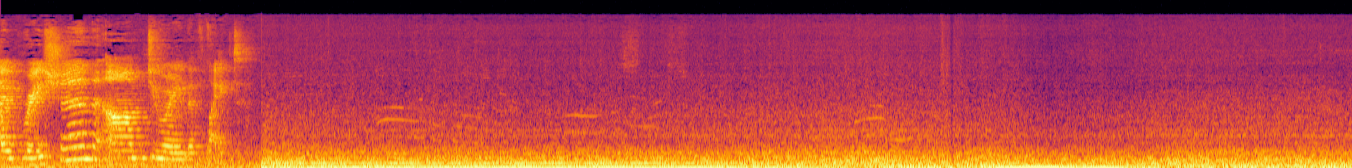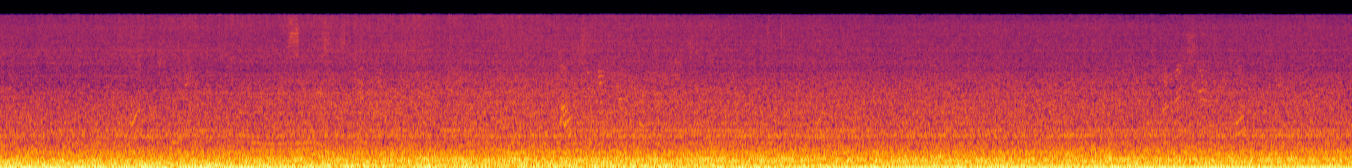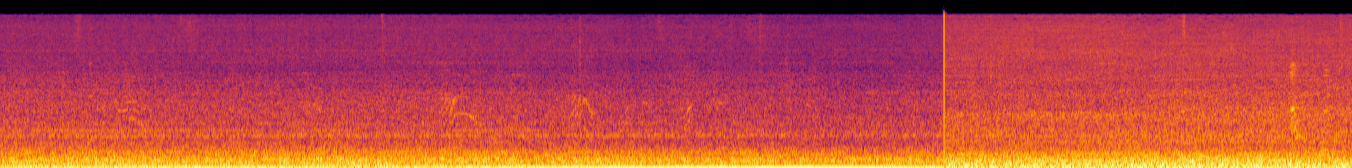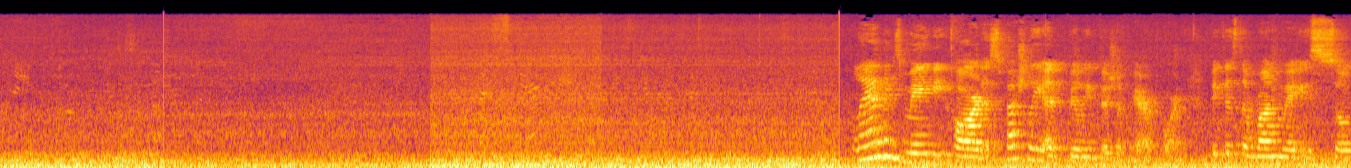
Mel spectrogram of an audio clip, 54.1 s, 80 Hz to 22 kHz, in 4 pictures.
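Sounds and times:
low drone of propeller engines: 0:00.0 - 0:54.0.

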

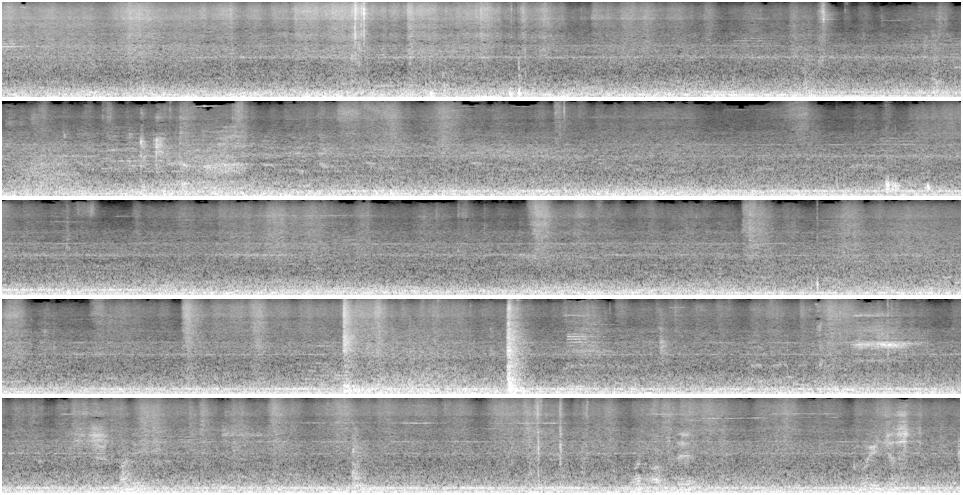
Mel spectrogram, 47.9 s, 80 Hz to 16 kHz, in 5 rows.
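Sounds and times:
low machine hum: 0:00.0 - 0:47.9.

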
